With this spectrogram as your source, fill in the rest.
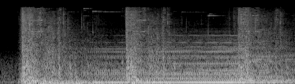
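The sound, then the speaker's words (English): Shotgun blasts in a film scene: three sharp, loud booming shots spaced about a second apart, each cutting through a steady low sustained tone that runs underneath. “And it's just like cutting to the shotgun going off.”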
